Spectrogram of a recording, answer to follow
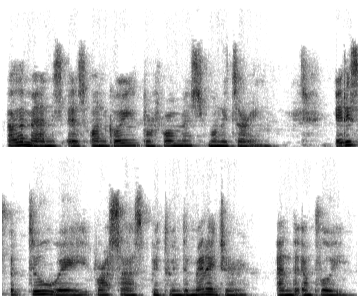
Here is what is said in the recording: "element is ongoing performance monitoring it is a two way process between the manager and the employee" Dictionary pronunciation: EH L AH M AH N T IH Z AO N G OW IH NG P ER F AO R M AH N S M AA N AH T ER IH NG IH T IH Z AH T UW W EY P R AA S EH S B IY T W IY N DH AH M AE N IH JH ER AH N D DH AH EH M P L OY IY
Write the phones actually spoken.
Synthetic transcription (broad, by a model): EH L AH M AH N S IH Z AO N G OW IH NG P ER F AO R M AH N S M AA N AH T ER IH NG IH T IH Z AH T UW W EY P R AA S EH S B IY T W IY N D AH M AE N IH JH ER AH N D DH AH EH M P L OY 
